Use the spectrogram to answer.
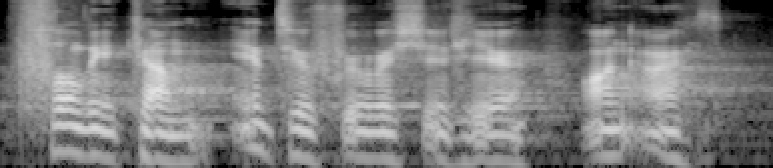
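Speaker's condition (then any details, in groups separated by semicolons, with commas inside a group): ALS; symptoms began about four years before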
